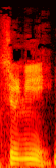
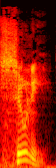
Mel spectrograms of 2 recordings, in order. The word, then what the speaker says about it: Suni: Sun Yi, the biggest takeaway was Sun Yi's name is not Sun Yi. – No. – It's Suni. – Suni. Oh. Yeah, I noticed that whenever they were talking about it. I was like, oh, yeah. I've been saying it wrong this whole time. – The whole world has. We've been calling her Sun Yi, and it's Suni.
